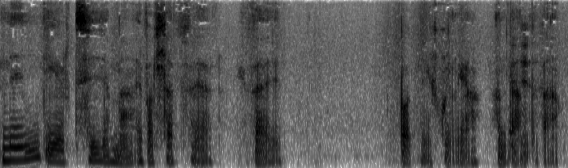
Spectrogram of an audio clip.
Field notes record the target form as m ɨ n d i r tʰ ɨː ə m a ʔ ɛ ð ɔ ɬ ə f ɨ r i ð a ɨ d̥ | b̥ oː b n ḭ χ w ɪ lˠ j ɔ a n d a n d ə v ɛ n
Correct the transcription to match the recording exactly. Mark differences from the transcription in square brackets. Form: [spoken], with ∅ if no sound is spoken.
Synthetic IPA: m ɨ n d i r tʰ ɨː ə m a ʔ ɛ [v] ɔ ɬ ə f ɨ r i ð [e] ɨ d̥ | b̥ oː [d] n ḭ χ w ɪ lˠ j ɔ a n d a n d ə v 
